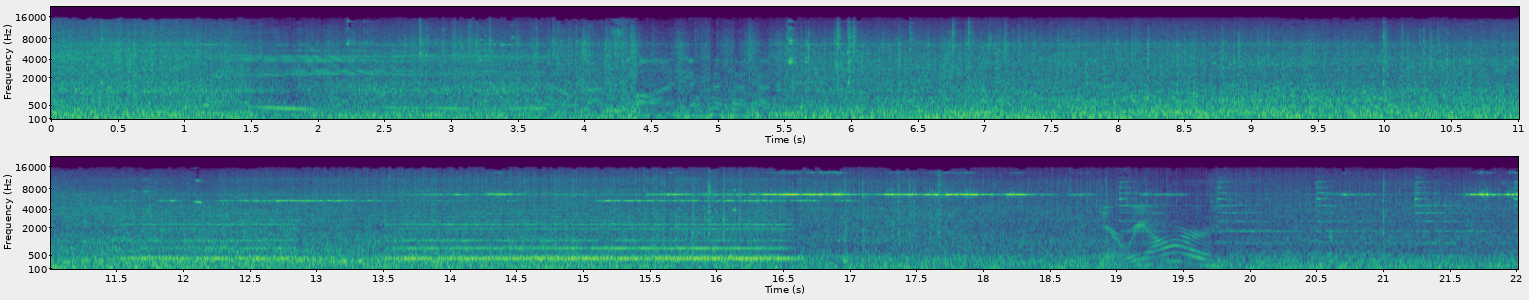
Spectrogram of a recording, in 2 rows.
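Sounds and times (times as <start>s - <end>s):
miniature train wheels rumbling: 0.0s - 22.0s
locomotive horn blasts: 11.2s - 18.5s.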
